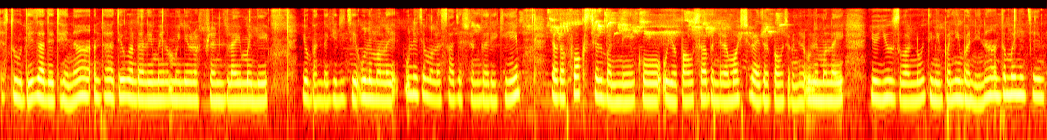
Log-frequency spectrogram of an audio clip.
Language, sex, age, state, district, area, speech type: Nepali, female, 18-30, West Bengal, Alipurduar, urban, spontaneous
